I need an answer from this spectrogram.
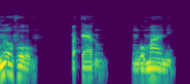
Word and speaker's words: Ngomane: O meu avô paterno, Ngomane, ou melhor pronunciado, Ngomane, é descendente do Ngomane,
